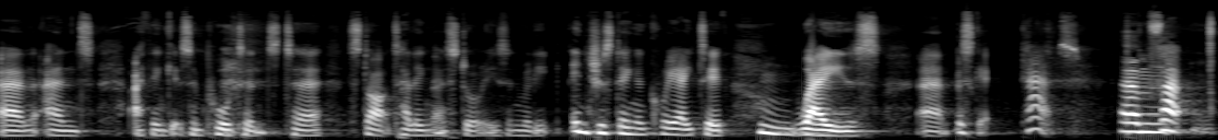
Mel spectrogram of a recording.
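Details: Woman with Tourette syndrome whose frequent vocal tics are especially the words "biscuit" and "hedgehog"; several times a day her tics intensify until she loses control of her body and speech. Vocal tics (Tourette syndrome).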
